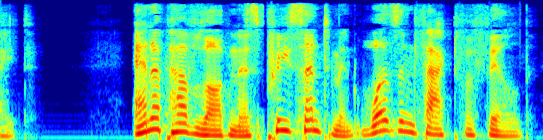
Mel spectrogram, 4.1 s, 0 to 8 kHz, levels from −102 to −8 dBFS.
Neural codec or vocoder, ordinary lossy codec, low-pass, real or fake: none; AAC, 32 kbps; 7.2 kHz; real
